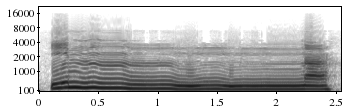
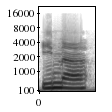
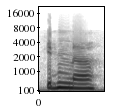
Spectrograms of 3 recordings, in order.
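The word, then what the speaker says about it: إِنَّا: huruf mim nah Hai Jadi dibacanya in nah ditahan tidak boleh hanya Ina atau Inna salah kurang panjang Inna nah seperti itu ya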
